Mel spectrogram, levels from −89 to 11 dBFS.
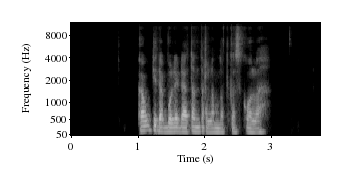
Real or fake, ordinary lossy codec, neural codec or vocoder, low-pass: fake; Opus, 64 kbps; autoencoder, 48 kHz, 32 numbers a frame, DAC-VAE, trained on Japanese speech; 10.8 kHz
